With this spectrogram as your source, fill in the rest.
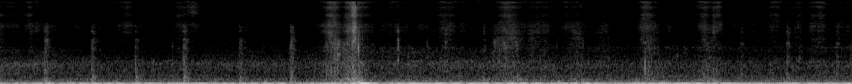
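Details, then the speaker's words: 2024 Jaecoo J7 Supreme AWD front end, steering rack diagnosed as knocking; mudflap rubbing already fixed: irregular dull knocks and clicks over low background rumble, varying with wheel position and possibly temperature; steering knock, cause not confirmed. "брызговик теперь не задевает но звук всё равно вот вот есть звук"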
